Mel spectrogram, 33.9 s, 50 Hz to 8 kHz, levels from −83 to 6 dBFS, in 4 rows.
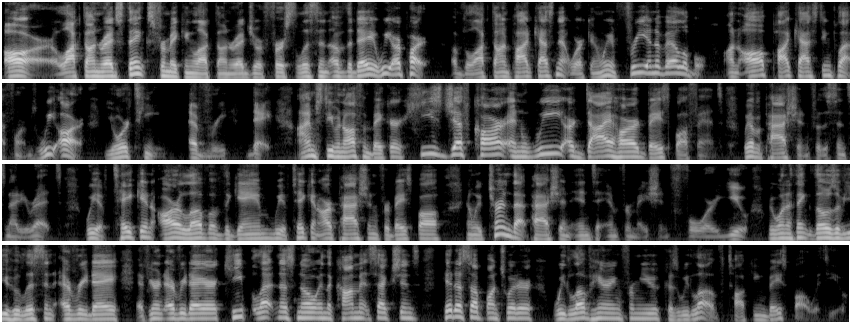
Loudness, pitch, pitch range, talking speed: -22 LUFS, 140 Hz, 120-155 Hz, 225 wpm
